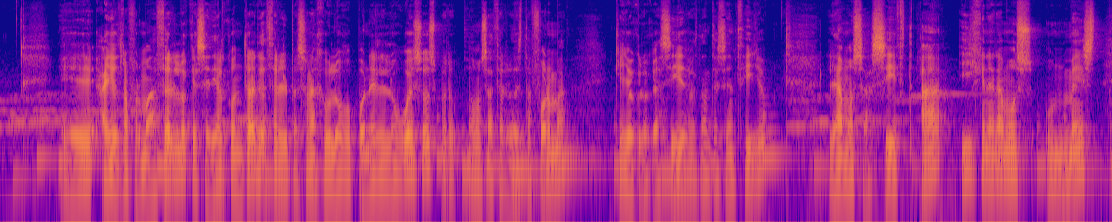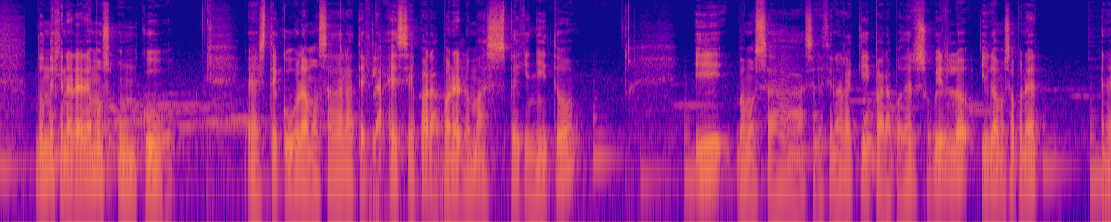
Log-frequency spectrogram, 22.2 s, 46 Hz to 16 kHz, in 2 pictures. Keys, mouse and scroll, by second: 5.7 right click, 9.2 shift+a, 14.8 s, 17.7 middle click, 19.3 click, 20.6 click.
